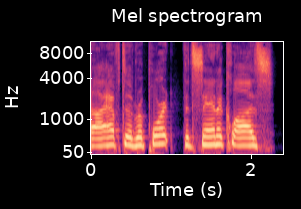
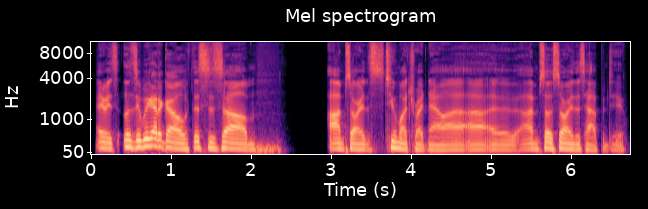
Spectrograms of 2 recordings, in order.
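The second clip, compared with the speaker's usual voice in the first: somber; 7 semitones lower, 5 dB quieter than usual. Acted. Somber sympathy on air.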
